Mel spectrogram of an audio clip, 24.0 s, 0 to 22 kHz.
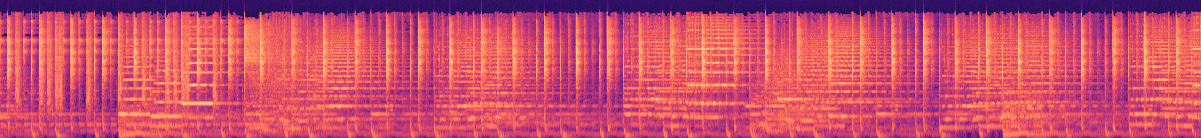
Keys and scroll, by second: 11.4 Escape.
